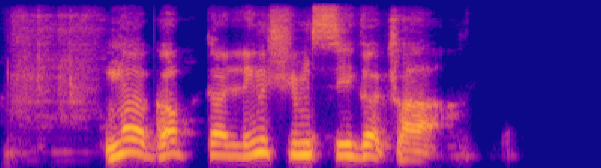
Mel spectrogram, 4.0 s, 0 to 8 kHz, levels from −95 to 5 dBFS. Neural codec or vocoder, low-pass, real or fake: codec, 32 kHz, 1.9 kbps, SNAC; 7.2 kHz; fake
